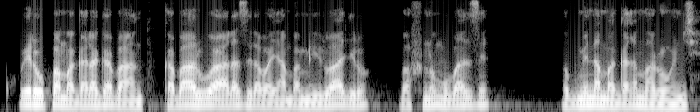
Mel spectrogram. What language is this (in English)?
Chiga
